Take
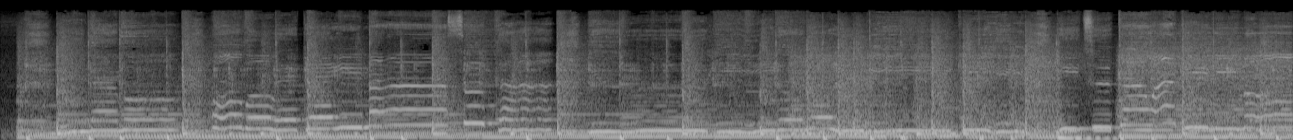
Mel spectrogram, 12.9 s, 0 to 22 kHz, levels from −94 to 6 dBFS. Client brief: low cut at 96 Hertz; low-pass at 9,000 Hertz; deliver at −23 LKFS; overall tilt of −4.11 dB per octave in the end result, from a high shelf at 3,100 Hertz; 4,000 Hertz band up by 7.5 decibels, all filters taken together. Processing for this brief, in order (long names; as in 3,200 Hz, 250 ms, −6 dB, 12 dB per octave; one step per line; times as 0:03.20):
high-pass filter 96 Hz
low-pass filter 9,000 Hz
high-shelf EQ 3,100 Hz +4.5 dB
parametric band 4,000 Hz +6 dB
level +3 dB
